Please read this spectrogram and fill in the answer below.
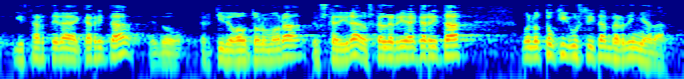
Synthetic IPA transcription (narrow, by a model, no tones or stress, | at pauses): ɡisaɾt̪e̞ɾae̞karit̪ae̞ðo̞ | e̞ɾkiðe̞oawt̪o̞no̞mo̞ɾae̞wskaðiɾae̞wskale̞riae̞karit̪a | beno̞t̪o̞kiɣ̞ust̪iet̪ambe̞ɾð̞iɲaða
